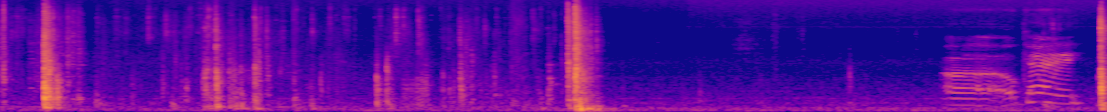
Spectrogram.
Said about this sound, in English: It's called A Second Coming Out, and it's a symbolic act where the guest goes into the closet and they close the door, then they open the door and come out a second time.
